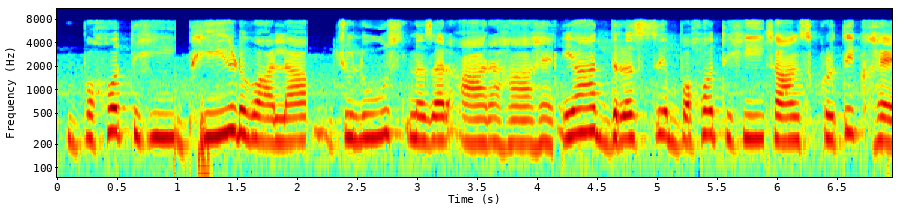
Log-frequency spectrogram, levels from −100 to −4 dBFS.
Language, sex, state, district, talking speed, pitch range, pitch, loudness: Hindi, female, Rajasthan, Churu, 130 wpm, 220-265 Hz, 240 Hz, -17 LUFS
